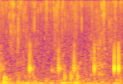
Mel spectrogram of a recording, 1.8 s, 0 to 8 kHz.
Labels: {"label": "biophony", "recorder": "SoundTrap 500"}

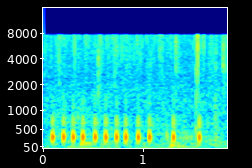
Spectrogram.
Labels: {"label": "biophony, pulse", "recorder": "SoundTrap 500"}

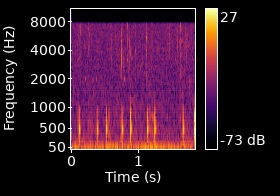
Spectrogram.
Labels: {"label": "biophony, knock croak", "recorder": "SoundTrap 300"}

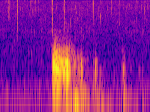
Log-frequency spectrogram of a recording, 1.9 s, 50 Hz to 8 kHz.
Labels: {"label": "biophony, low growl", "recorder": "SoundTrap 300"}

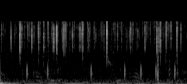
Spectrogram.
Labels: {"label": "biophony, pulse", "recorder": "SoundTrap 300"}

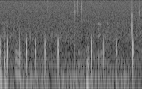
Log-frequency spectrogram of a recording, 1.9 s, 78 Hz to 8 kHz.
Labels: {"label": "biophony, knock croak", "recorder": "SoundTrap 300"}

